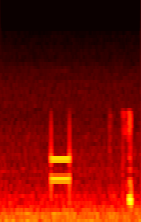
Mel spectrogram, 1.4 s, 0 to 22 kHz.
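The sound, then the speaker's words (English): A single telephone keypad tone sounds as 1 is pressed to accept a call: one steady, clean dual-pitch beep lasting about a fifth of a second, followed by a faint short thump. “To accept, press 1.”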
